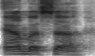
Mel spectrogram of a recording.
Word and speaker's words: Amasa: he had appointed him I was saying aasa she they they're pronouncing it emsa uh emsa remember he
